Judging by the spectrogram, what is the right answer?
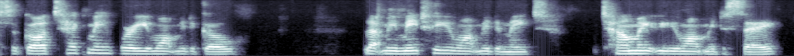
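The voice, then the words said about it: Irish accent. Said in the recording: “I'm Irish, as you can tell by that accent.”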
